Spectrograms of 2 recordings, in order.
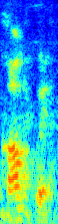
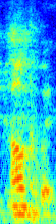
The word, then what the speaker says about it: Colquitt: We start our morning off at Colquitt Police Department, Spell that. How did you say? Oh, Conquit. That's tribal police. and then Colquitt, Georgia. Oh, okay. Colquitt.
